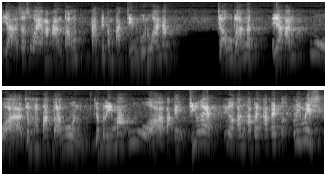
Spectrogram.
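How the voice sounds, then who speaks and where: A man giving a motivational business seminar to a live audience, joking and teasing the crowd with quick asides. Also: high-pitched, pushed and bright.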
